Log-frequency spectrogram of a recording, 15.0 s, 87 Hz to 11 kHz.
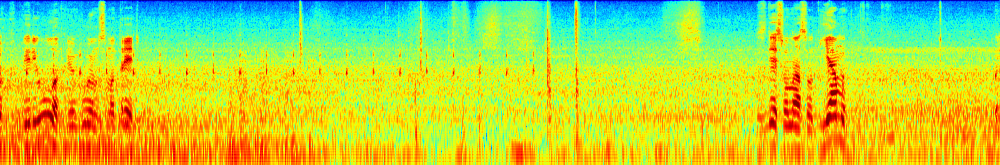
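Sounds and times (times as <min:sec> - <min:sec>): turn signal ticking: 0:00.0 - 0:09.9
road and engine noise: 0:00.0 - 0:15.0.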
